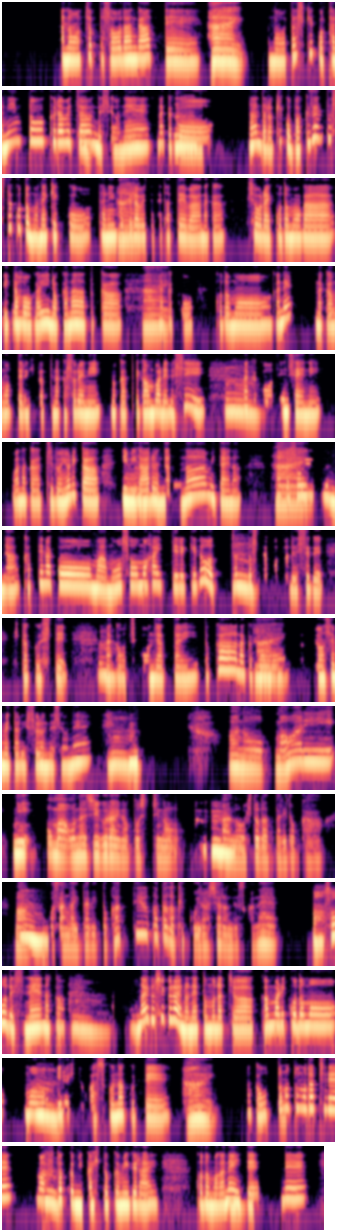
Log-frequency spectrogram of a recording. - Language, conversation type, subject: Japanese, advice, 他人と比べて落ち込んでしまうとき、どうすれば自信を持てるようになりますか？
- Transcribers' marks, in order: other background noise; unintelligible speech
